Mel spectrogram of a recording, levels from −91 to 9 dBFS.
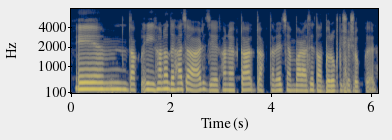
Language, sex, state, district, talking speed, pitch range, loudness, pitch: Bengali, female, Assam, Hailakandi, 135 wpm, 185-225 Hz, -15 LUFS, 200 Hz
